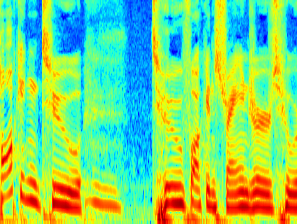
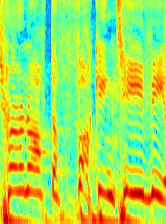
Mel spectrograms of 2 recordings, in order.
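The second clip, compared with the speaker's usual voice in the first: mock very high, shrill, enraged scream; 12 semitones higher than usual. Retelling a girl who stared the speaker dead in the face, imitating her screaming. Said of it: "like screaming".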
